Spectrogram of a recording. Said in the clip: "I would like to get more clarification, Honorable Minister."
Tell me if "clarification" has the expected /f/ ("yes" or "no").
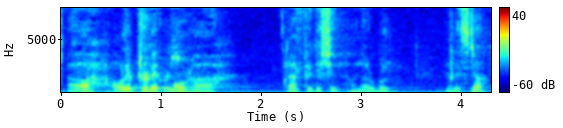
no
